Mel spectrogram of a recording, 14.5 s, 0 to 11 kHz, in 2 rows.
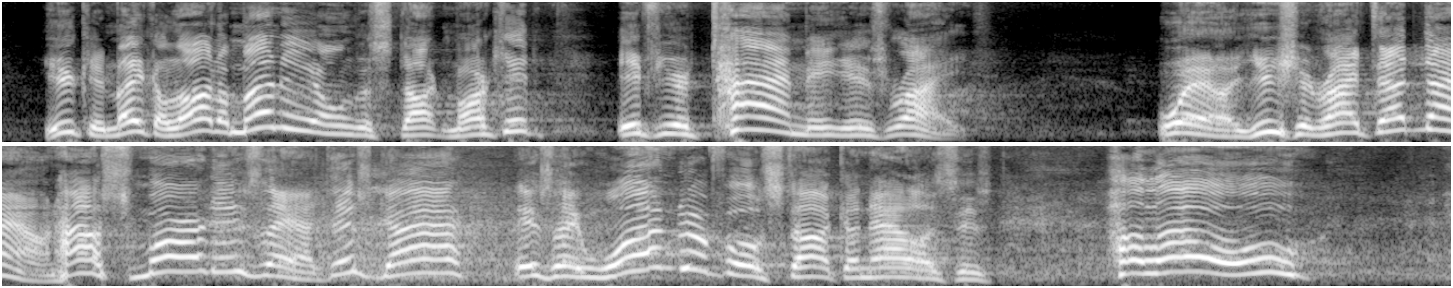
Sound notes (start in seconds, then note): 8.3 congregation laughing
